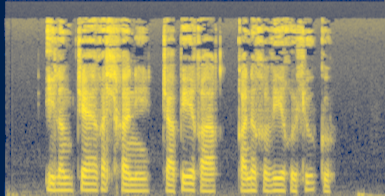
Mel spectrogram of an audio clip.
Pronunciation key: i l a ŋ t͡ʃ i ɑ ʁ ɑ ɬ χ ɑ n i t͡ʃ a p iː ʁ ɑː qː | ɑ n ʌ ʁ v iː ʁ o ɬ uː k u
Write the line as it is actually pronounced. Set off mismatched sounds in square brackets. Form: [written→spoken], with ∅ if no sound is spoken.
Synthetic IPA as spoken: i l a ŋ t͡ʃ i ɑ ʁ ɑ ɬ χ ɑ n i t͡ʃ a p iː ʁ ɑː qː | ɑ n ʌ ʁ v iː ʁ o ɬ uː k u

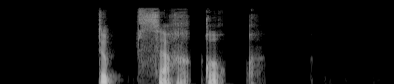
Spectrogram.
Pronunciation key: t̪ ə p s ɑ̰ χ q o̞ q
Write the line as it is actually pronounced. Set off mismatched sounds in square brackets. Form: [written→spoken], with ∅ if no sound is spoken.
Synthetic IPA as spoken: t̪ ə p s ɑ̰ χ q o̞ q

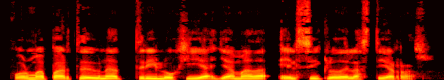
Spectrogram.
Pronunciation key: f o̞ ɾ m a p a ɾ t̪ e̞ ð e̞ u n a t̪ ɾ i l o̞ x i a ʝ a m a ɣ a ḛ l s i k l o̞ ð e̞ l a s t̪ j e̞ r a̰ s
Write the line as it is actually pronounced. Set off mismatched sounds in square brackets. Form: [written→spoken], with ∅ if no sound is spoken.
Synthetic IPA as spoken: f o̞ ɾ m a p a ɾ t̪ e̞ ð e̞ u n a t̪ ɾ i l o̞ x i a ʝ a m a [ɣ→ð] a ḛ l s i k l o̞ ð e̞ l a s t̪ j e̞ r a̰ s

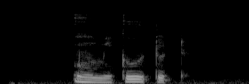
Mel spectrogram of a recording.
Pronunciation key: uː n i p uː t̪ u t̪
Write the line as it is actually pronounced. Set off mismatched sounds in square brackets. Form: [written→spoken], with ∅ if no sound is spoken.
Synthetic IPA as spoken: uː [n→m] i [p→k] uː t̪ u t̪

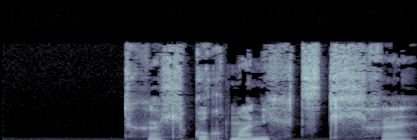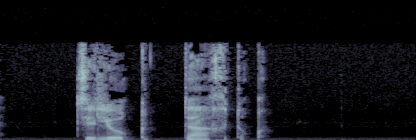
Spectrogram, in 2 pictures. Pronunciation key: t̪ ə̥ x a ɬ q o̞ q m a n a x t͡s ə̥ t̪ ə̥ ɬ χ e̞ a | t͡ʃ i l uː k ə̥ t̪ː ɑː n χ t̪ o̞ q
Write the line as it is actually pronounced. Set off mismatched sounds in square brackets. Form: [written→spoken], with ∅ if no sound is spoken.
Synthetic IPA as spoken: t̪ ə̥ x a ɬ q o̞ q m a n [a→i] x t͡s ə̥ t̪ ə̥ ɬ χ e̞ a | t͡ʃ i l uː [k→q] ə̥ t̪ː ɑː [n→∅] χ t̪ o̞ q

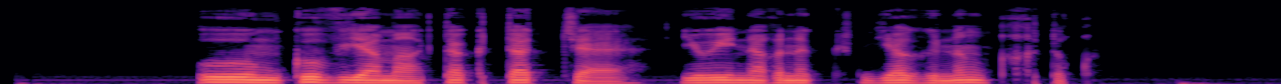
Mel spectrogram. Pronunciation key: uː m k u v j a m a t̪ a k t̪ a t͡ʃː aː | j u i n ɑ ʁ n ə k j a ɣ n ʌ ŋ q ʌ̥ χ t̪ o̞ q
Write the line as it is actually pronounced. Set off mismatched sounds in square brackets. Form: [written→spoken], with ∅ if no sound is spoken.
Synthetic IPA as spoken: uː m k u v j a m a t̪ a k t̪ a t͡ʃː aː | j u i n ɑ ʁ n ə k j a ɣ n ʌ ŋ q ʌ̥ χ t̪ o̞ q

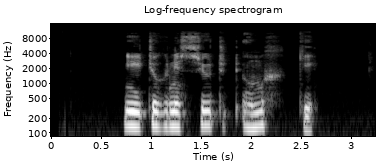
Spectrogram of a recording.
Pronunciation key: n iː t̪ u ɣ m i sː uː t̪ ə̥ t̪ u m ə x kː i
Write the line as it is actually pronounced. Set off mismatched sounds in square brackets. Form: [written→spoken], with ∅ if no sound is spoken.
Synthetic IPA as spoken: n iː t̪ u ɣ [m→n] i sː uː t̪ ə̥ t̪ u m ə x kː i

